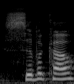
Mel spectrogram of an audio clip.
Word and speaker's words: Civico: Would you propose any further negotiations or changes in the planned development of the Waterfield lot by Civico? Did I say that right? You did say it right, yes.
